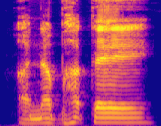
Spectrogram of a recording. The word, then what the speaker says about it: Anabhate: Chữ B và chữ H ghép lại chúng ta đọc là bờ, bờ. Thấy không? Chữ bờ nhưng mà âm bật á, bờ. Anabhate. Thấy không? Anabh là một nhịp hết, còn chữ T là hai nhịp.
